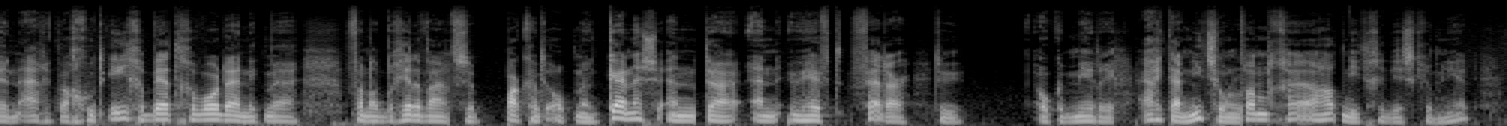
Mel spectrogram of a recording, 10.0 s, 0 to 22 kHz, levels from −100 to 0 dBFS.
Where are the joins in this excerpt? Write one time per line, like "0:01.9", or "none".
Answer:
0:01.7
0:03.0
0:03.6
0:04.6
0:06.2
0:07.4
0:08.3
0:08.9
